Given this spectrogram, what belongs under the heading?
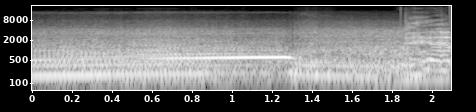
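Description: A Lotus Emira I4 sports car accelerating hard, its engine note climbing steadily in pitch from inside the cabin before a brief gear change and a rising rev again, loud and continuous.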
